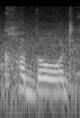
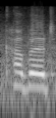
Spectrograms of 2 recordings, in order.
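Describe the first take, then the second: First: The vowels are not reduced to schwa. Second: Both vowels are reduced to schwa. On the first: The speaker calls it wrong. "not cupboard" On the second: The speaker calls it right. "It's got two schwas"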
